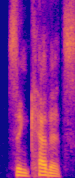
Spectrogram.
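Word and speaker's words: Sienkiewicz: s-i-n Dash k-e-v uppercase Singh kevitz like Kevin is the the emphasized syllable um uh Tom's saying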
